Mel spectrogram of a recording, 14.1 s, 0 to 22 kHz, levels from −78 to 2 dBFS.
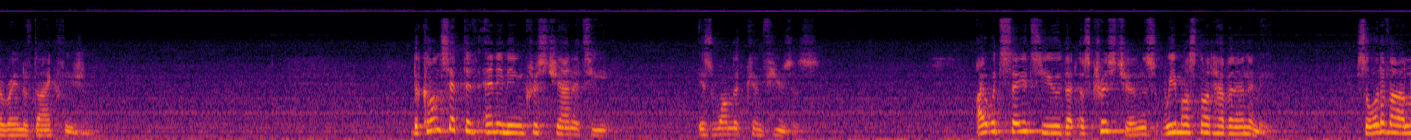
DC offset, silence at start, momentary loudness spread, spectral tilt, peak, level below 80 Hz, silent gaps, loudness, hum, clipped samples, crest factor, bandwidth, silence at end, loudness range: under 0.1%; 0 s; 22 LU; -5.5 dB/octave; -2 dBFS; -44 dBFS; none; -20 LUFS; none; under 0.1%; 20 dB; 17 kHz; 0 s; 10 LU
